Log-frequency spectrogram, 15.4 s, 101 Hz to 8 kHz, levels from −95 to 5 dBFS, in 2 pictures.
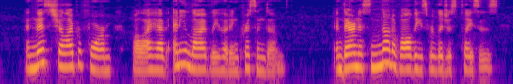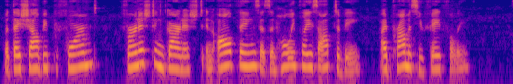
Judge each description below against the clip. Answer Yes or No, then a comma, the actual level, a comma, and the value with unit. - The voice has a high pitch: Yes, high, 230 Hz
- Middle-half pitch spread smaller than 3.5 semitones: Yes, average, 2.9 semitones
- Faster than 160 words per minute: Yes, average, 170 wpm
